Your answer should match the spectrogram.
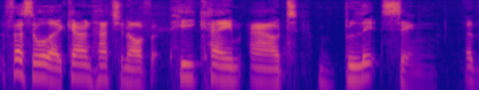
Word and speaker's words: Khachanov: Catherine, first of all, we're going to hear, as I said, from Andy Murray talking to you after his victory over Karen Khachanov a little bit later in this show.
